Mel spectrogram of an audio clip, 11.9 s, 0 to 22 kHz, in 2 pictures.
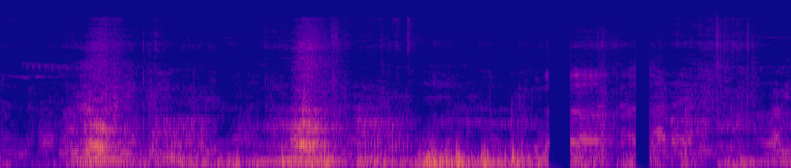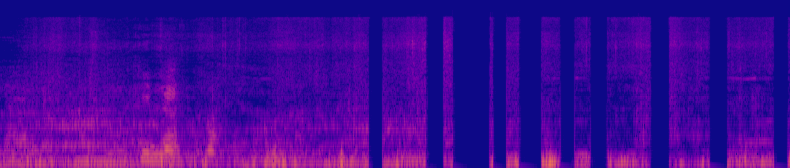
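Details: Sumatran tiger caught in a conservation agency trap at Singgersing village, Sultan Daulat, Subulussalam, Aceh, on 7 March 2020, reported healthy: rough, low growling roars in two or three heavy bursts, then softer rumbling with broken dropouts and human voices.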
